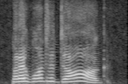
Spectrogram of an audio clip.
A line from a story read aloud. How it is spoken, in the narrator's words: cried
